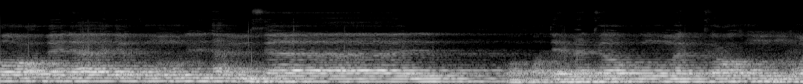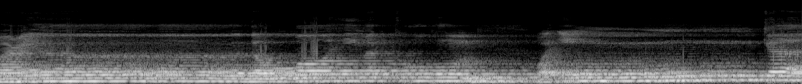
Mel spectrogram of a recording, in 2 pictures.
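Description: Imam reciting the Quran in a single male voice, chanting long, drawn-out melodic phrases with held notes. A new phrase begins about five seconds in and again near the end.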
